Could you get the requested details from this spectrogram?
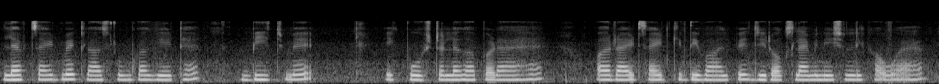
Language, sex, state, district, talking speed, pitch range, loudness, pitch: Hindi, female, Arunachal Pradesh, Lower Dibang Valley, 165 wpm, 210-225 Hz, -18 LUFS, 215 Hz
